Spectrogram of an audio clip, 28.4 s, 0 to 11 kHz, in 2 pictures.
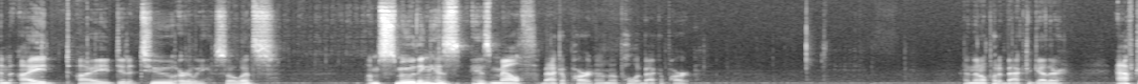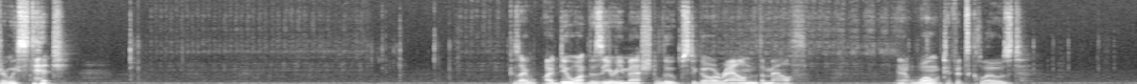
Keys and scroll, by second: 12.2 s, 20.3 s.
